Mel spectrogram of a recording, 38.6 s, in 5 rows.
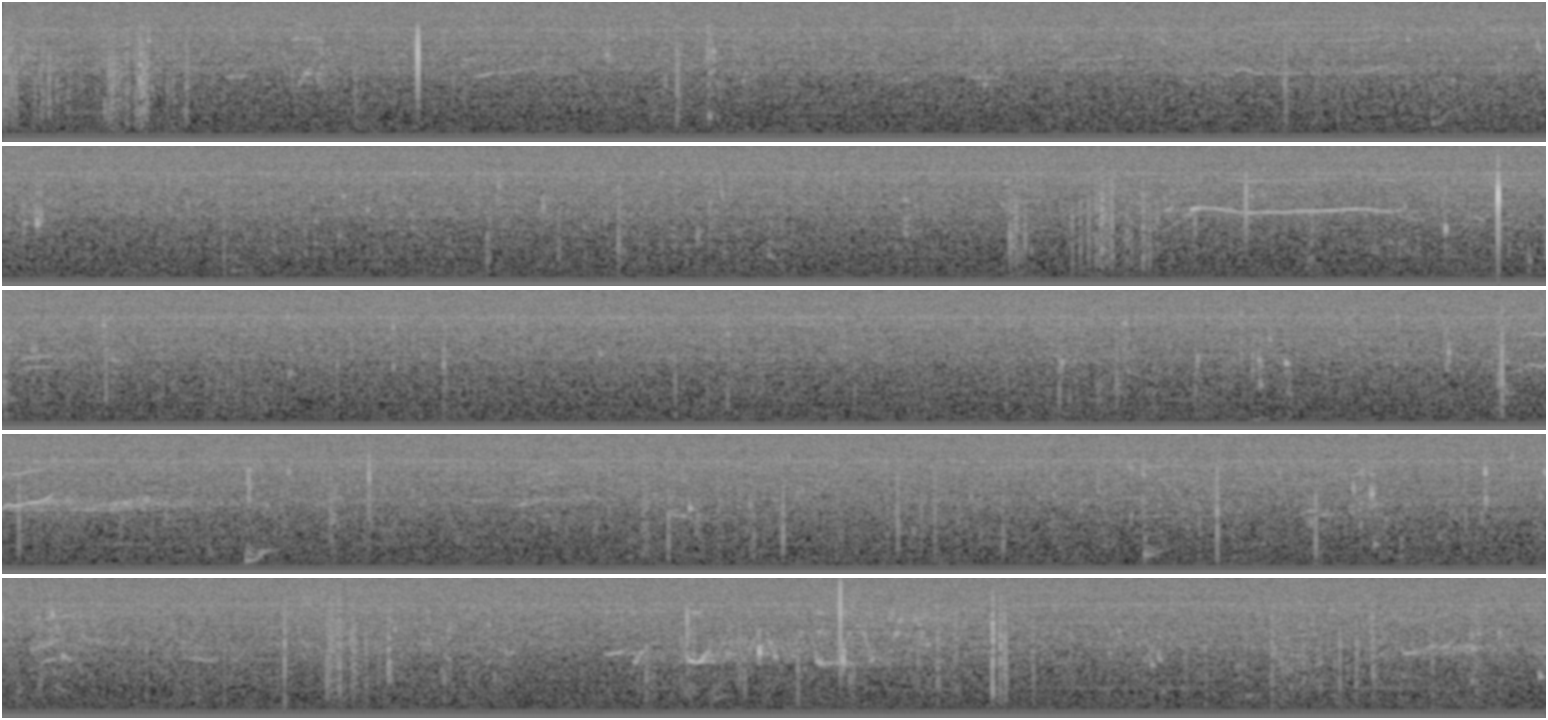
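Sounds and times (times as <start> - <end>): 
low underwater drone: 0.0 - 38.5
orca whistled call: 13.5 - 14.8, 23.0 - 24.2.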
